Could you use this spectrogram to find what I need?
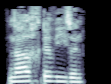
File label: "nachgewiesen", German; adjectives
